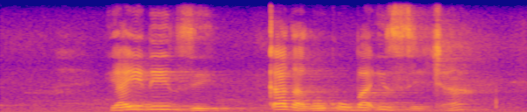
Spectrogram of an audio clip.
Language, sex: Xhosa, female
